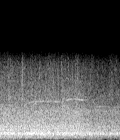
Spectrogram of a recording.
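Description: Stadium crowd cheering steadily after a long run by the home team, heard through a radio broadcast feed; the cheering eases slightly near the end.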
